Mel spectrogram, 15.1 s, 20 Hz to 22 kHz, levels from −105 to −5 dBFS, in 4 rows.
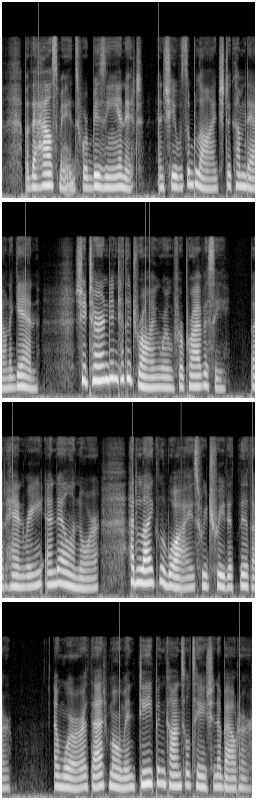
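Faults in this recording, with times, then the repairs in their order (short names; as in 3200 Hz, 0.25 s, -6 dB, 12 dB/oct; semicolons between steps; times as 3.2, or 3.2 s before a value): tick 33 1/3 rpm -12 dBFS
6.01 pop -12 dBFS
10.28–10.29 gap 6.2 ms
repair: de-click; interpolate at 10.28, 6.2 ms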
